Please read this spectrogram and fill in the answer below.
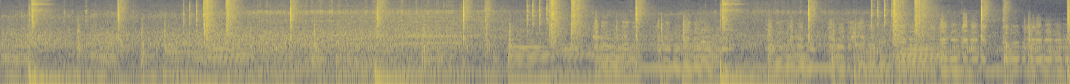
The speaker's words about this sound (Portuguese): A música vem acompanhada de um videoclipe maneiro é cheia de duplo sentido e mostra que o cara é da bagaceira.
